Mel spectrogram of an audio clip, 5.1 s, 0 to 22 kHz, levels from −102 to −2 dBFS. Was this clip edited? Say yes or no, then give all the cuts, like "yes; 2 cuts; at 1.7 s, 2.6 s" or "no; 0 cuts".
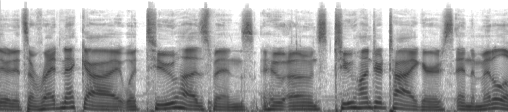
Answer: no; 0 cuts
